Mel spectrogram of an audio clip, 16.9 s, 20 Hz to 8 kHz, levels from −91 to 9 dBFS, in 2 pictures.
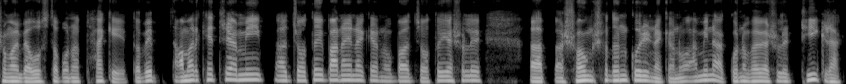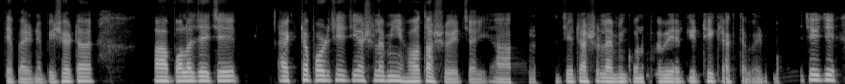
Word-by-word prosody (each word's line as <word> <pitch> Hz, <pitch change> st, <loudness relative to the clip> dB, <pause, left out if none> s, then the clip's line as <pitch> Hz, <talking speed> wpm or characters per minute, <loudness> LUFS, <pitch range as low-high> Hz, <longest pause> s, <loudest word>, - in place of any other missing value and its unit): সময় 135 Hz, -2 st, +3 dB
ব্যবস্থাপনা 130 Hz, +1 st, +1 dB
থাকে। 145 Hz, -6 st, 0 dB, 0.2 s
তবে 125 Hz, +5 st, 0 dB
এপ -, -, -19 dB, 0.2 s
আমার 165 Hz, +3 st, +5 dB
ক্ষেত্রে 190 Hz, +1 st, -1 dB
আমি 185 Hz, +1 st, +4 dB, 0.3 s
আ -, -, +2 dB
যতই 165 Hz, +3 st, +1 dB
বানাই 175 Hz, 0 st, +4 dB
না 170 Hz, -, +2 dB
কেন 160 Hz, -3 st, -2 dB
বা, 140 Hz, -, +2 dB, 0.2 s
যতই 125 Hz, +6 st, -1 dB
আসলে 160 Hz, +2 st, -1 dB, 0.6 s
আপ 125 Hz, -1 st, +3 dB
আ -, -, +2 dB
সংশোধন 165 Hz, +1 st, +4 dB
করি 165 Hz, -1 st, +6 dB
না -, -, +3 dB
কেন, 115 Hz, +1 st, 0 dB, 0.2 s
আমি 165 Hz, +3 st, +2 dB
না 170 Hz, -, +3 dB
কোনভাবে 140 Hz, 0 st, +2 dB
আসলে 135 Hz, +1 st, -2 dB, 0.2 s
ঠিক 185 Hz, +1 st, +4 dB
রাখতে 110 Hz, -1 st, -2 dB
পারি 105 Hz, -2 st, -2 dB
না। 100 Hz, -, -5 dB
বিষয়টা 135 Hz, +5 st, 0 dB, 0.8 s
আ -, -, +6 dB, 0.2 s
বলা 150 Hz, +1 st, +5 dB
যায় 150 Hz, -, +3 dB
যে, 155 Hz, -, +4 dB, 0.6 s
একটা 155 Hz, +4 st, -1 dB
পর্যায়ে 170 Hz, 0 st, +2 dB
যেয়ে 170 Hz, -1 st, +1 dB
আসলে 165 Hz, +1 st, -3 dB
আমি 160 Hz, 0 st, +1 dB
হতাশ 135 Hz, 0 st, +2 dB
হয়ে 100 Hz, -1 st, -2 dB
যাই। 100 Hz, -1 st, -5 dB, 0.2 s
আপ 105 Hz, -, -4 dB, 0.2 s
এ -, -, -10 dB, 0.3 s
যেটা 130 Hz, 0 st, -2 dB
আসলে 130 Hz, -1 st, -1 dB
আমি 125 Hz, +1 st, +1 dB
কোনভাবেই 120 Hz, 0 st, -1 dB
আরকি 120 Hz, +2 st, -5 dB
আপনি 115 Hz, -, -16 dB
ঠিক 135 Hz, -2 st, 0 dB
রাখতে 110 Hz, 0 st, -5 dB
পারি 105 Hz, +2 st, -8 dB
না। -, -, -19 dB
বা -, -, -14 dB, 0.2 s
এইযে 160 Hz, +3 st, -4 dB
এইযে 180 Hz, -, -4 dB
যে -, -, +5 dB
140 Hz, 210 wpm, -26 LUFS, 125-165 Hz, 0.8 s, করি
